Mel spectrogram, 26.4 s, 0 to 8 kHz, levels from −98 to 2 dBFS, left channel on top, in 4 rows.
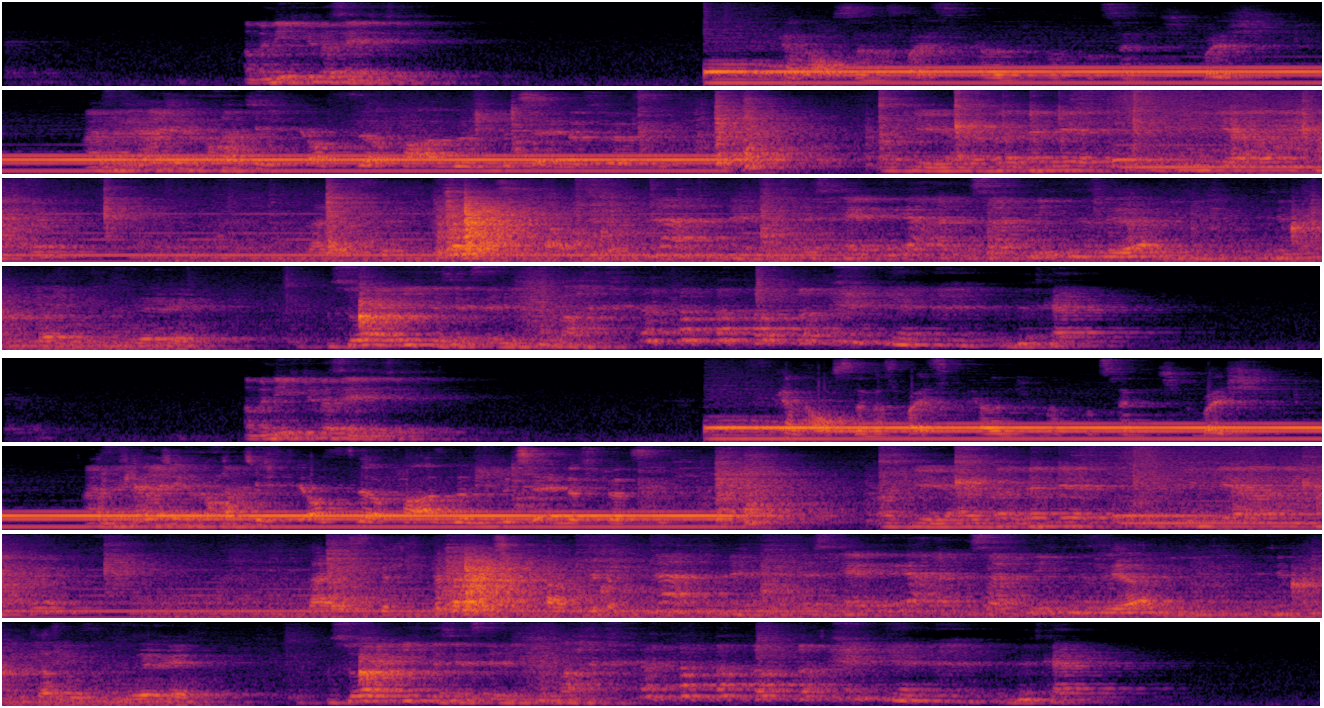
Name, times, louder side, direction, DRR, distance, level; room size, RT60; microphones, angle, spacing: voice 1, 1.2-2.1 7.0-7.9 11.0-13.8 16.4-20.2 21.4-25.1, equal, 5° right, -4 dB, 1.4 m, -43 dB
sound 1, 3.5-10.3 12.1-17.3, right 2 dB, 55° left, 1.1 m, -36 dB
voice 2, 3.9-6.3 7.1-10.1 14.7-16.3 18.7-19.0 20.0-20.8, right 3 dB, 60° right, 5 dB, 0.5 m, -41 dB
sound 2, 8.3-9.4 9.7-17.3 18.0-20.4 20.7-20.8 21.2-22.0 22.3-22.7 23.1-23.2 23.6-24.0, left 1 dB, 25° left, 0.9 m, -41 dB
sound 3, 13.8-20.7, equal, 35° right, 1.8 m, -49 dB
9.7 x 6.5 x 2.9 m, 1.1 s
head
